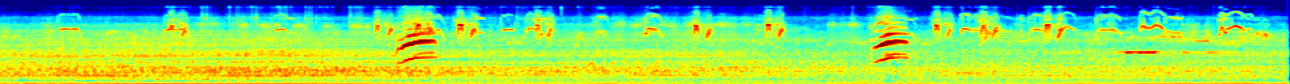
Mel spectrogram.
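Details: A myna feeds a spider to its chick. Two loud, sweeping calls sound several seconds apart, rising sharply, over a background of faint high twitters and scattered soft chirps.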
